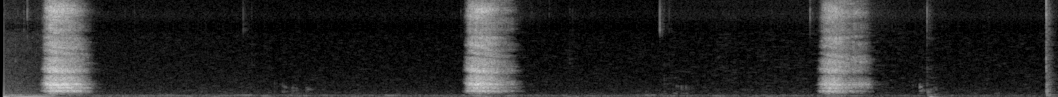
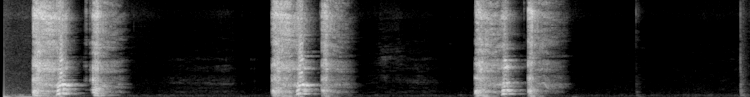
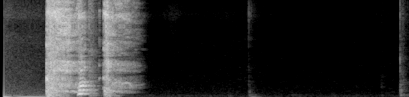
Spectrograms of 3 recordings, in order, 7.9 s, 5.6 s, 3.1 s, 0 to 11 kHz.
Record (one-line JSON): {"exhalation_length": "7.9 s", "exhalation_amplitude": 32766, "exhalation_signal_mean_std_ratio": 0.26, "three_cough_length": "5.6 s", "three_cough_amplitude": 32768, "three_cough_signal_mean_std_ratio": 0.38, "cough_length": "3.1 s", "cough_amplitude": 32768, "cough_signal_mean_std_ratio": 0.35, "survey_phase": "beta (2021-08-13 to 2022-03-07)", "age": "65+", "gender": "Female", "wearing_mask": "No", "symptom_none": true, "symptom_onset": "13 days", "smoker_status": "Never smoked", "respiratory_condition_asthma": false, "respiratory_condition_other": false, "recruitment_source": "REACT", "submission_delay": "3 days", "covid_test_result": "Negative", "covid_test_method": "RT-qPCR", "covid_ct_value": 39.0, "covid_ct_gene": "N gene", "influenza_a_test_result": "Negative", "influenza_b_test_result": "Negative"}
